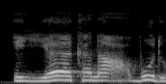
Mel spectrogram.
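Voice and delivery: ایاک نعبد very slow with a soft ain; soft ain demo. Shown as a demonstration. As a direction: draw out ایاک نعبد gently. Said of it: "صدای عین صدای نرمی است".

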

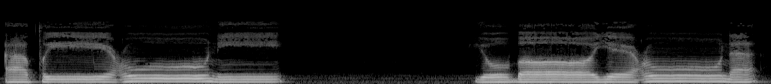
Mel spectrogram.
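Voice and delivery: slow, held vowels for repeating; model recitation. Shown as a demonstration. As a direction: recite clearly for students to echo. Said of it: "شما با من تکرار کنید".

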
